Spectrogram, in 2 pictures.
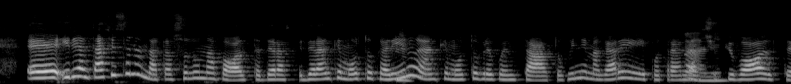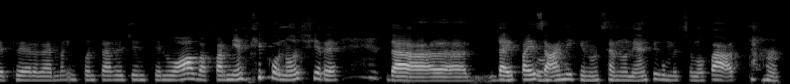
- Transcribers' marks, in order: laughing while speaking: "anche"; drawn out: "da"; laughing while speaking: "fatta"
- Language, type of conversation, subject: Italian, advice, Come posso affrontare la sensazione di isolamento e la mancanza di amici nella mia nuova città?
